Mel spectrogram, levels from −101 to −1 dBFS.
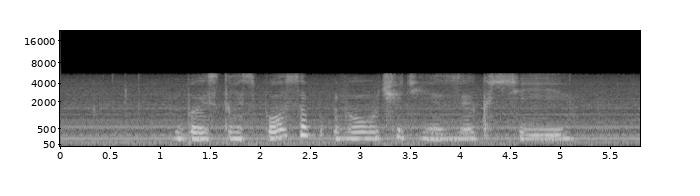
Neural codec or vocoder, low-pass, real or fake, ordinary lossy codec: vocoder, 24 kHz, 100 mel bands, Vocos; 5.4 kHz; fake; none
